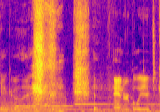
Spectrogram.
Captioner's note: laughs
